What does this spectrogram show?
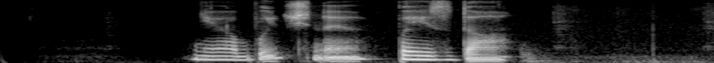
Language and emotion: Russian, sad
